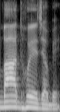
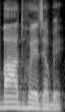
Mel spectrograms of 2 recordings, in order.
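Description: The two takes are said the same way.

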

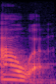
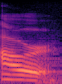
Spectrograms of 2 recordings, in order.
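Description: First: The word ends without an R sound. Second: The word ends with a slight curled R sound. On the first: "อันนี้จะเป็นแบบไม่ออกเสียงตัว R" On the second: "ถ้าเป็น American น่าจะแบบมีการเกรงลิ้นให้ออกเสียงตัว R นิดนึง"

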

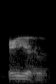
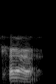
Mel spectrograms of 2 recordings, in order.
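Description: First: The vowel sounds like the one in air. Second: The vowel sounds like the one in her. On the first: This is how people outside the city talk. "You don't say care" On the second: This is how people from the city talk. "you pronounce it like you say the or you say her. Like, you say cur"

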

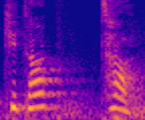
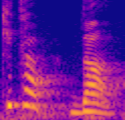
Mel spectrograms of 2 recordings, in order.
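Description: First: The suffix begins with a voiceless t sound. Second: The suffix begins with a voiced d sound. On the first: The speaker calls it right. "kitap ta diyorum" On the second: The speaker calls it wrong. "kitap da değil"

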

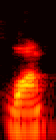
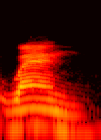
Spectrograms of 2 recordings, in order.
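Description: First: It is said with a Mandarin Chinese pronunciation. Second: It is said with an American English pronunciation. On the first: "But in Chinese, it's just Wang" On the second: "I think American people would like to pronounce like Wang"

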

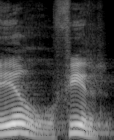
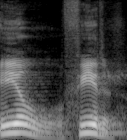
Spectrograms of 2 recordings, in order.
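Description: Both takes have the same delivery.

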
